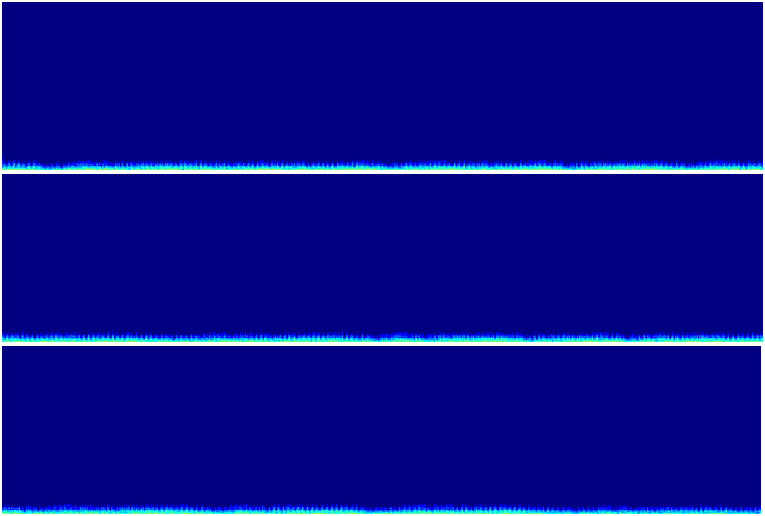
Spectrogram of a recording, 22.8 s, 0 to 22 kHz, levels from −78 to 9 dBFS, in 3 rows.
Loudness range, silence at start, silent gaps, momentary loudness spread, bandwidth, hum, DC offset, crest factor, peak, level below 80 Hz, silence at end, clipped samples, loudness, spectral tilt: 1 LU; 0 s; none; 5 LU; 1.8 kHz; none; under 0.1%; 14 dB; -26 dBFS; -66 dBFS; 0 s; under 0.1%; -41 LUFS; -13 dB/octave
